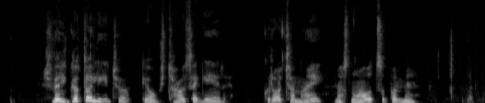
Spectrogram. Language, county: Lithuanian, Panevėžys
